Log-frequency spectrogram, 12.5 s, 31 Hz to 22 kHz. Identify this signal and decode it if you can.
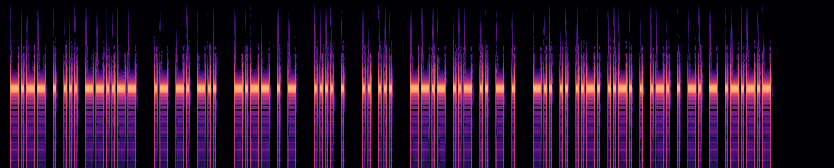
Morse code, heard as a keyed tone, about 30 wpm, 700 Hz. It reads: YES, AND YET HE IS QUITE DIFFERENT.
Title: Sentences from Top 700 Words 30wpm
